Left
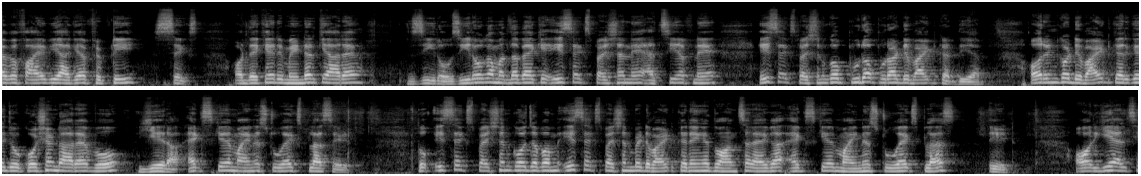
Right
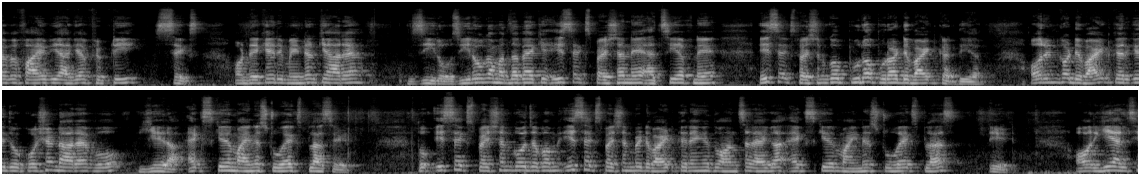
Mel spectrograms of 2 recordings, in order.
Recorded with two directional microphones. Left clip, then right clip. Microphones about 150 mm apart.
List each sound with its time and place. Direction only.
0.0 s a man's voice: 35° left (ahead or behind); by 14.8 s 15° left (ahead or behind)
15.5 s speech: 30° left (ahead or behind)
22.1 s speech: 35° left (ahead or behind)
